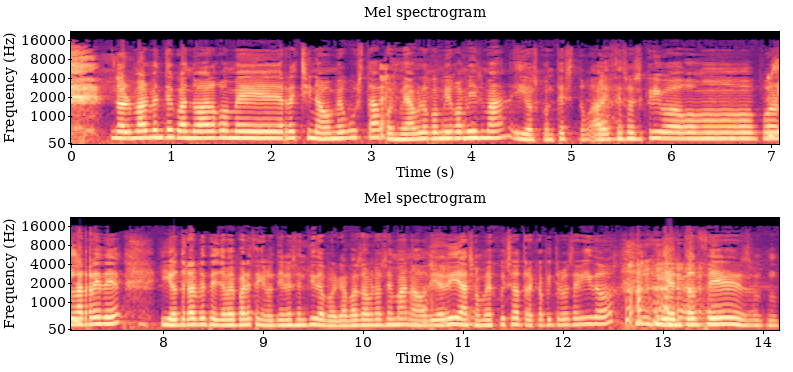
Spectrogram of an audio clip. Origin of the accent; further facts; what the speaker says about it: Community of Madrid, Spain; now in Asturias, Spain; Soy madrileña, sí.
